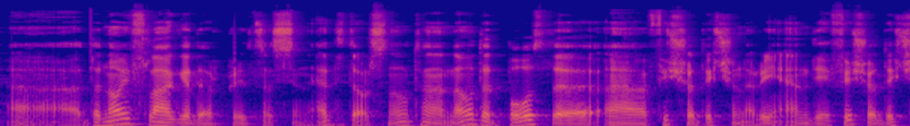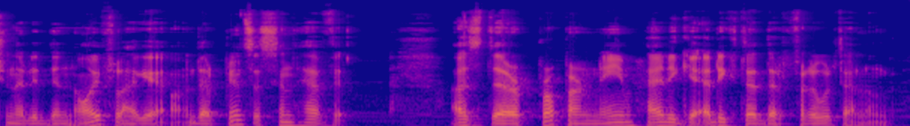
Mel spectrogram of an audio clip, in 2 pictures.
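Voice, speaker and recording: Male streamer, native Hungarian: dark, lowish tone, casual halting read-aloud commentary. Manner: halting, re-reads stumbled words. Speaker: game streamer. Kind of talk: casual gameplay commentary, reading game text aloud.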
